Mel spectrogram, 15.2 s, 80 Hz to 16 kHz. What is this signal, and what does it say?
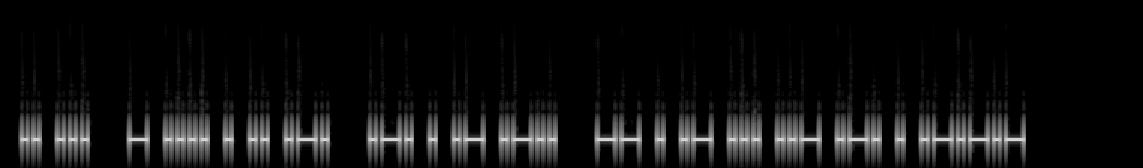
Morse code, heard as a keyed tone, about 15 wpm, 700 Hz. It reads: IS THEIR REAL MEASURE.
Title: Sentences from Top 1000 Words - Review Part 1 - 15wpm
